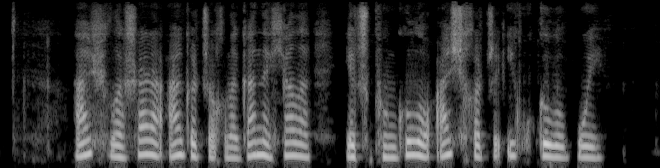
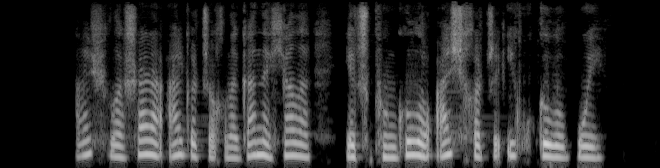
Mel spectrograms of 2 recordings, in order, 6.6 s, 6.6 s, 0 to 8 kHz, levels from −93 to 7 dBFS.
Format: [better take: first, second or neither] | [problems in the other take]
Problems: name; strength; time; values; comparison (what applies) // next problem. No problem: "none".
first | noise reduction (neural mask model DeepFilterNet 3)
